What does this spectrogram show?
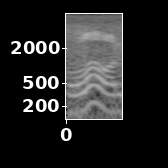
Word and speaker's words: Lon: And now, ladies and gentlemen, an extra added attraction, the Lone Ranger. Now, that is pronounced Lone, but it is spelled L-O-N.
